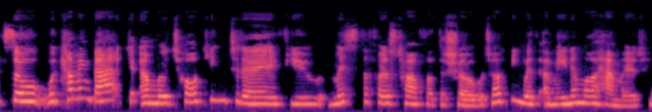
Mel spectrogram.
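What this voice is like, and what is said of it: English accent, smooth pleasant tone. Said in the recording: “my English accent, my dulcet tones”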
